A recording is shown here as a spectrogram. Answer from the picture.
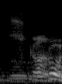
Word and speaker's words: Scone: the Scone Palace but I guess they pronounce it SC scun scun scun I like scones better than I like scun but anyway um the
